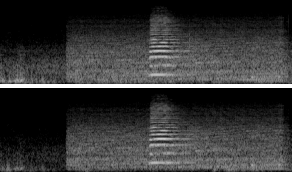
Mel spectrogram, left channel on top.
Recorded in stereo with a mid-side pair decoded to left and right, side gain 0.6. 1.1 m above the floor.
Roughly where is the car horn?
Ahead.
